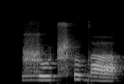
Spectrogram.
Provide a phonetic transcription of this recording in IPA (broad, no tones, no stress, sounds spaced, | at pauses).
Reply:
ʐ u ʈ͡ʂʰ ə d̪ a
